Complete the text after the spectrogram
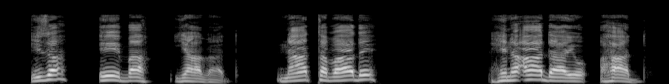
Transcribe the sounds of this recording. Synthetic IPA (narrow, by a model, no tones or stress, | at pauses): ʔɪzɐ | eːbɐ | jaːɡa̰ːd̪ːɐ̥ | naːt̪ːɐbaːd̪ɛ | ɦɛnɐʔaːd̪aːjɔɐɦaːd̪ːɔ̥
